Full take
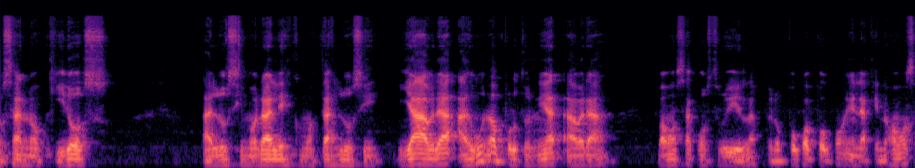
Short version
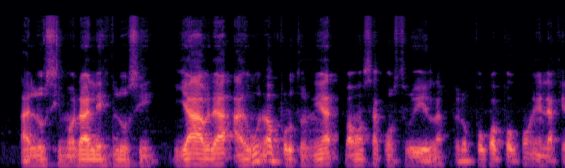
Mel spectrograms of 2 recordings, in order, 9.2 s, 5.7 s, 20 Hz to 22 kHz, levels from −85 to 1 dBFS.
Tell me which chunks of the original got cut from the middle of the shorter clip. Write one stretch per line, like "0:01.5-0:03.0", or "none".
0:02.9-0:03.4
0:05.6-0:06.5

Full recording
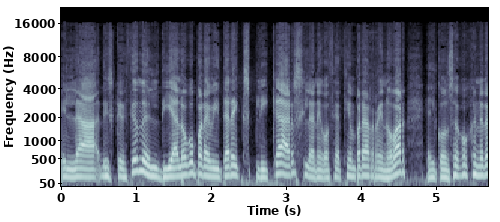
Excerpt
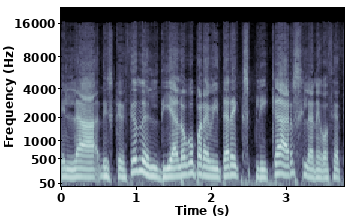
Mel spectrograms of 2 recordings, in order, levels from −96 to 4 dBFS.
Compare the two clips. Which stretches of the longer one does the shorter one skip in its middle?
none

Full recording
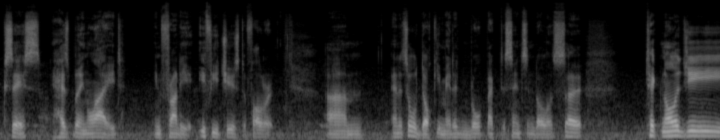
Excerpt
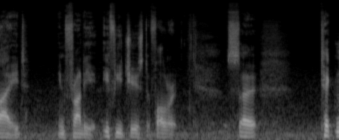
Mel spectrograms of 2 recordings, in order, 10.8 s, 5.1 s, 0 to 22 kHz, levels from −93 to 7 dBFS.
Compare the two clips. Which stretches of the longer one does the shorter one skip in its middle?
0:04.9-0:08.3

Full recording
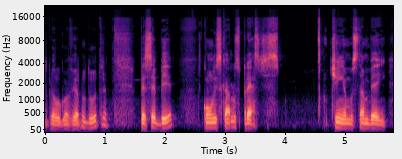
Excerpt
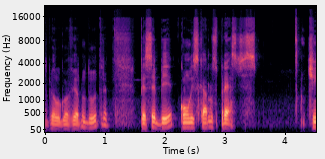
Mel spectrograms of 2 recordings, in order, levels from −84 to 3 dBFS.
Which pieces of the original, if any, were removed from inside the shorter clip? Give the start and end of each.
0:02.2-0:02.6

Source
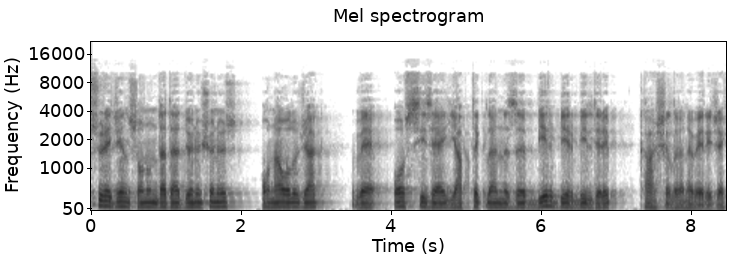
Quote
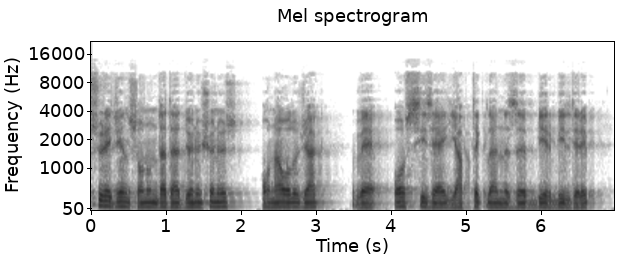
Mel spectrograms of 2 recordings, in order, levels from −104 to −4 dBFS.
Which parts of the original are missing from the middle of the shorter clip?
0:05.9-0:06.2

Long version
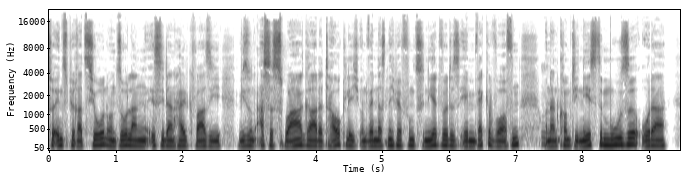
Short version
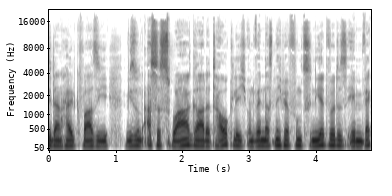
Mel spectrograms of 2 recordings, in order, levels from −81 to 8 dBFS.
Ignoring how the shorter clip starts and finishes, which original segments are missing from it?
none

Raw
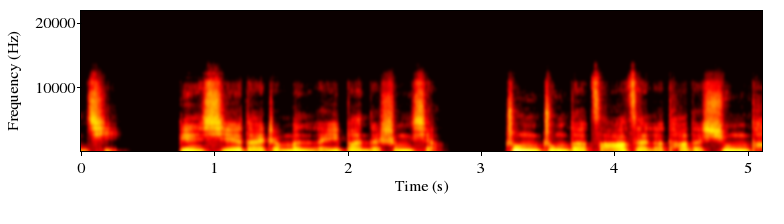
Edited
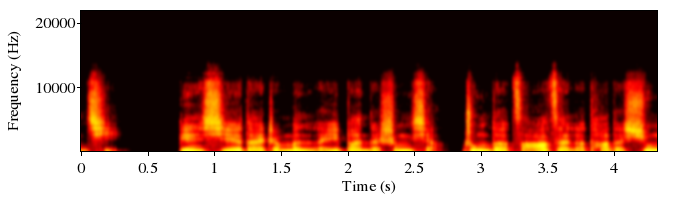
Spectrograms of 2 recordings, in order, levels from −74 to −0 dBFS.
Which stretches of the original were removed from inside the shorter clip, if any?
0:02.9-0:03.5

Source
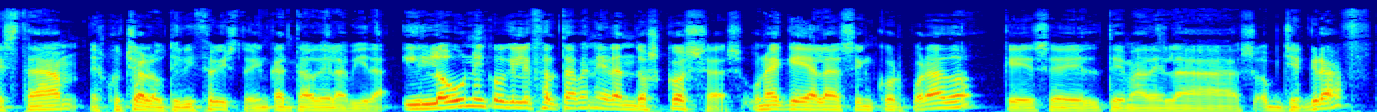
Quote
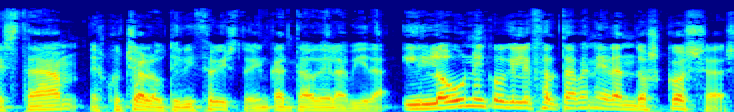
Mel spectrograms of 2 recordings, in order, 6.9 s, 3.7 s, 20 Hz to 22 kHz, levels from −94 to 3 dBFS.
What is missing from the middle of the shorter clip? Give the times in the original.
none

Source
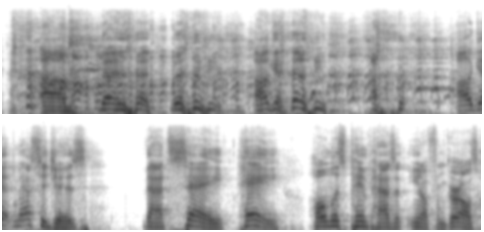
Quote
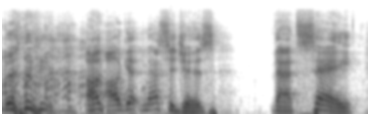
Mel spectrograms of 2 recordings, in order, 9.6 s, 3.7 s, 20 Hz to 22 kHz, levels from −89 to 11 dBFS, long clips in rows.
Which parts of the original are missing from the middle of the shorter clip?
0:02.7-0:04.5

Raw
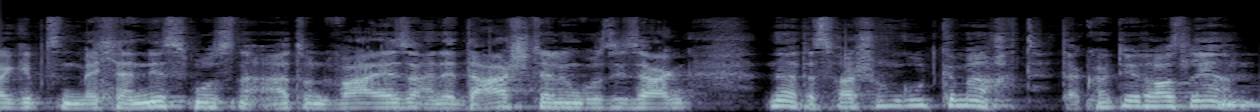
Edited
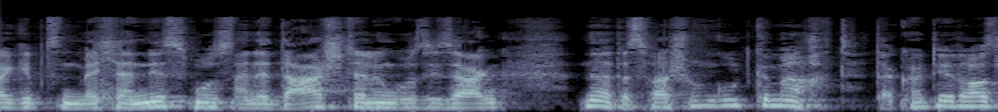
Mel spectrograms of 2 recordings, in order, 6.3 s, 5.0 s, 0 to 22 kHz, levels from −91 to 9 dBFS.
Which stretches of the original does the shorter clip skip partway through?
0:01.2-0:02.1

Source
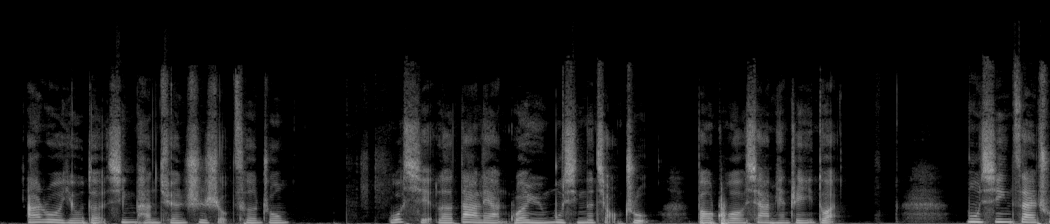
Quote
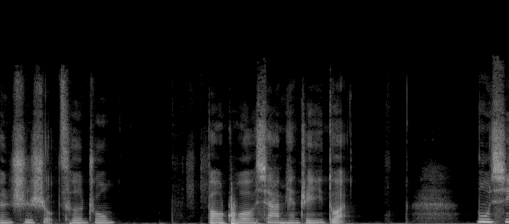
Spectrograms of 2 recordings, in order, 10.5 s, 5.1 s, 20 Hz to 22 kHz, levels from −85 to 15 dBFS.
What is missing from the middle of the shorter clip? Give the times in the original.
0:03.8-0:07.0

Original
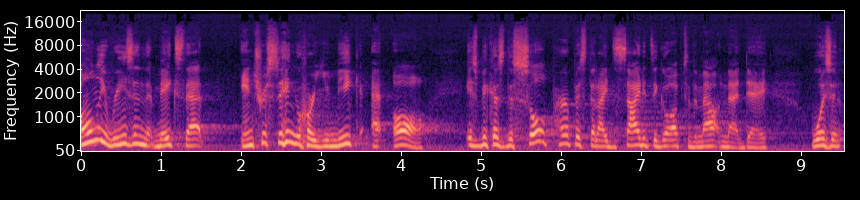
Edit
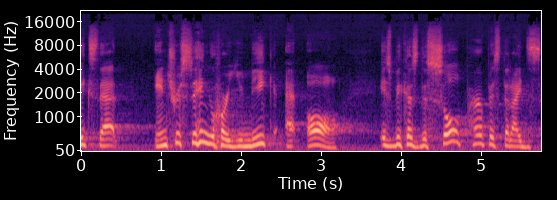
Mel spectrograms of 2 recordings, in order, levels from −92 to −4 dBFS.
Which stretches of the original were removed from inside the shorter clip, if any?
none

